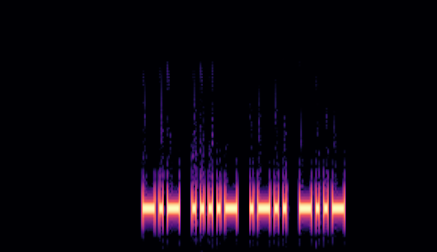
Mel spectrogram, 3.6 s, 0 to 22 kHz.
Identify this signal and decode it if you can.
Morse code, heard as a keyed tone, about 34 wpm, 700 Hz. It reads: K4LX
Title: USA Call Signs - 4 Characters - Repeated 3x - 35wpm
